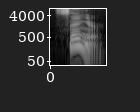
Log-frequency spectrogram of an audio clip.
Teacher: singer, with the engma in the middle, not just an N and a G, because you have to have a system that indicates why we say singer, but finger.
